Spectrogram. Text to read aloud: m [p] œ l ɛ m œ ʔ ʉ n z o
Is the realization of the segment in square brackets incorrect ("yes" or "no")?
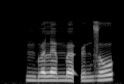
yes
